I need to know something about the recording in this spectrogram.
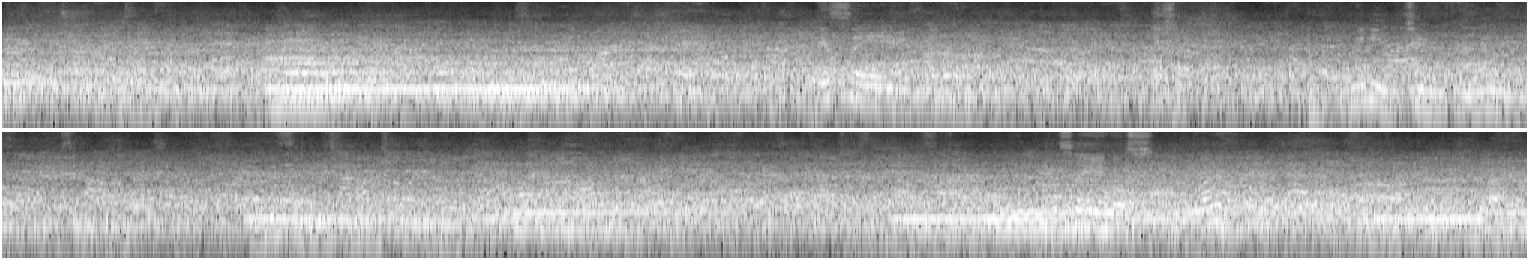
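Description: A piano plays slowly in a large echoing hall.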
